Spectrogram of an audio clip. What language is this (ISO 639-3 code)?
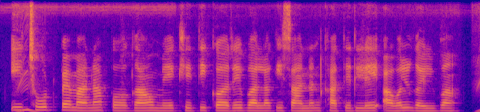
bho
